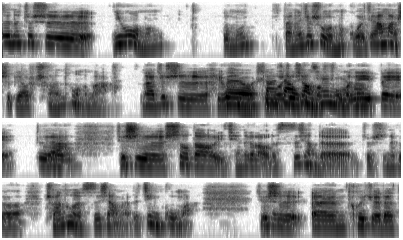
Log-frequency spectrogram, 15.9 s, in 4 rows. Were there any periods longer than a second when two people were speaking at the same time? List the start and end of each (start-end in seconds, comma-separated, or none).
6.2-7.7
